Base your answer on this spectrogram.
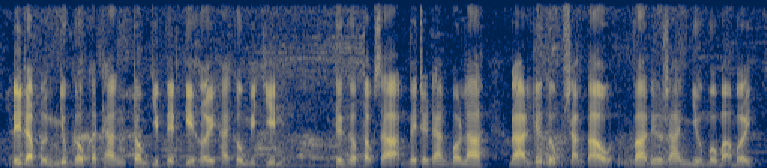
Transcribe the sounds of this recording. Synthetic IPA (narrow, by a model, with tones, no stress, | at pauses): ɗi˧˩jɗaː˨˩p̚ʔɨ˨˧˦ŋɲu˧kə˨˩wxa˦˥k̚haː˨˩ŋt͡ɕɔ˧wŋ͡mzi˨˩p̚t̪i˨˩˥t̚ki˧˩əɦəː˨˩jɦaː˧jxə˧wŋ͡mmɨ˨˩əjt͡ɕi˨˦nhʰḭ˨ənɦəː˨˩p̚t̪a˨˩k͡p̚sa̰ː˧˩me˧t͡ɕə˧ɗaː˧ŋɓaː˧laː˧ | ɗa̰ː˧˥li˧ənt̪ʊ˨˩k͡p̚sa̰ː˧˩nt̪aː˨˩wvaː˨˩ɗɨ˧əzaː˧ɲi˨˩əwmo˨˩wma̰ː˧˥məː˨˦j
